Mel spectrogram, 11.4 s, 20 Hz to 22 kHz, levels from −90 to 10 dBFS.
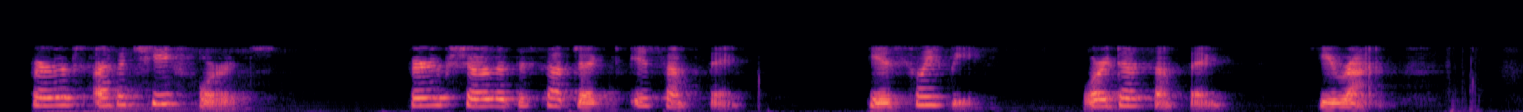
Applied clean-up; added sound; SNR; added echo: neural mask model DeepFilterNet 3.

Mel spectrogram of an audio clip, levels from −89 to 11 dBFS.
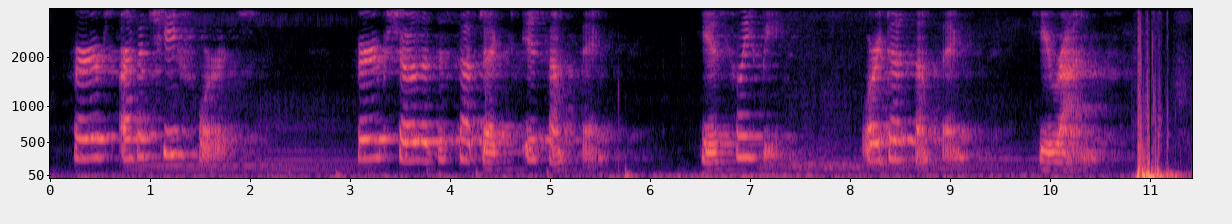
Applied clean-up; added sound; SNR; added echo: none; Growling / Hiss; 5 dB; reverberation time 0.8 s.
